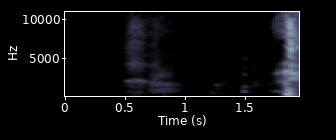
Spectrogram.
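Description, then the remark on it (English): A person draws a couple of quick, shaky breaths that build up, then lets out one loud sneeze at the very end. “Oh my god, I'm gonna sneeze.”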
